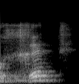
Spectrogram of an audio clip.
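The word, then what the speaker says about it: Het: Já o Ret, é bem mais duro, É como se a garganta raspasse, Como o J soa no espanhol quando nós falamos, por exemplo, a palavra irro, Se escreve ijo, Mas lemos irro. É a mesma sonoridade.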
